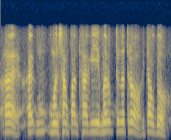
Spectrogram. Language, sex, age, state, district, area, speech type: Manipuri, male, 60+, Manipur, Chandel, rural, conversation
